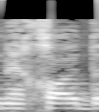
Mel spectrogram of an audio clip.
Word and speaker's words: Echad: But the dalet in Echad does not have a dot. And therefore the real way to pronounce the dalet is Echad. It's a TH.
